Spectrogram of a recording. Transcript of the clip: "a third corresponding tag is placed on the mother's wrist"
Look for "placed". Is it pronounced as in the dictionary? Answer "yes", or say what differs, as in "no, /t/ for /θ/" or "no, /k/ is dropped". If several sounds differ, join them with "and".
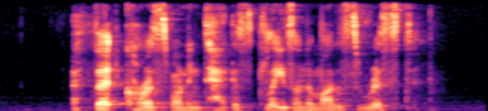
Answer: no, /t/ is dropped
